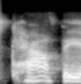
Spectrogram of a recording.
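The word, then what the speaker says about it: Cathy: sure my email well my website is kathy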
